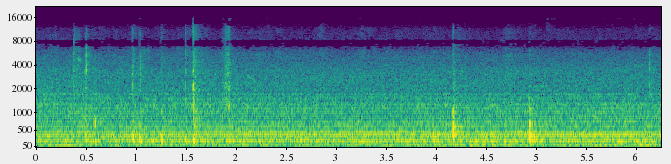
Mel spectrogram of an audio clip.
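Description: Steady hum of aquarium equipment such as a filter or air pump, with a low tone and a stronger higher one, over a water-like hiss. A few short clicks come over it, the loudest two about four and five seconds in.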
